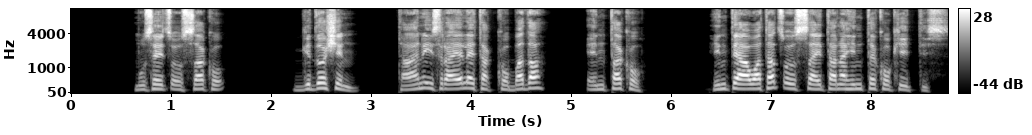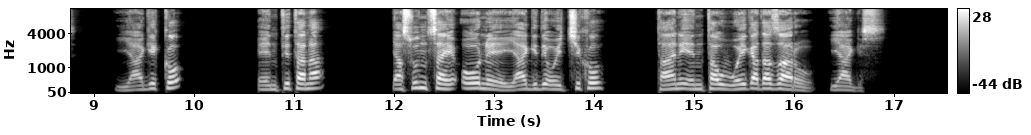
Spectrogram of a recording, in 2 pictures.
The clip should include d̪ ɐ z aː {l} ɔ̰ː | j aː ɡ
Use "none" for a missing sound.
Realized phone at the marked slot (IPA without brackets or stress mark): ɾ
